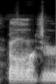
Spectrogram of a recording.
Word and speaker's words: Ballinger: say and then this Ballinger it actually sounds more like bell ringer when you think about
